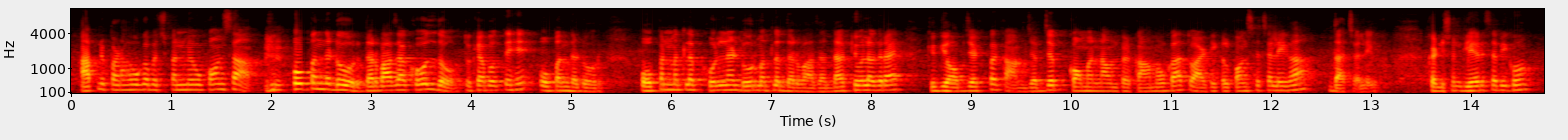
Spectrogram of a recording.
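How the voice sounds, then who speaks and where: A man's voice: on the high side, fairly quick. A male English grammar teacher lecturing in a mix of Hindi and English, posing rhetorical questions and answering them himself. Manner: switches between Hindi and English mid-sentence. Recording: echoey room with faint noise.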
